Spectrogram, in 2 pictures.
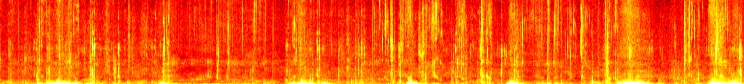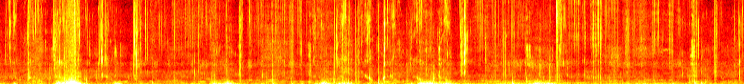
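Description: Close-miked chewing and biting of McDonald's fried chicken: crunches of the breaded skin and wet chewing, coming in irregular bursts every second or two.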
